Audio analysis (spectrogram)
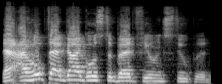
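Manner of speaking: usual speaking voice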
